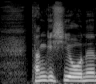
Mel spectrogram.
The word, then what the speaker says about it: 당기시오: 근데 발음은 요도 돼요. 발음은. 허용이 돼요. 이 종결형과 비슷해요. 그런데 표기는 오로 적으라는 거죠.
